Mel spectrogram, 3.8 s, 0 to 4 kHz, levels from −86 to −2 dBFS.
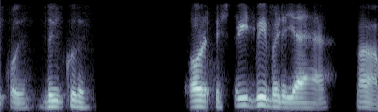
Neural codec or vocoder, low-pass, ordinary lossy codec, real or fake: codec, 16 kHz, 0.8 kbps, ZipCodec; 3.6 kHz; Opus, 64 kbps; fake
